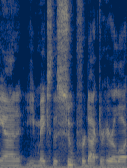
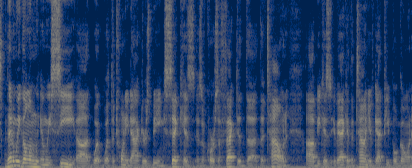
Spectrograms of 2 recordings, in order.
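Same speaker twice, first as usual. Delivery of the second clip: ordinary talk, nothing marked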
